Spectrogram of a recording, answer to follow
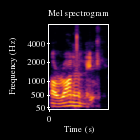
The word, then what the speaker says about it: Aronimink: Well, Jesse, apparently that's how we pronounced that golf course that we couldn't figure out 2 weeks ago. Aronimink.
